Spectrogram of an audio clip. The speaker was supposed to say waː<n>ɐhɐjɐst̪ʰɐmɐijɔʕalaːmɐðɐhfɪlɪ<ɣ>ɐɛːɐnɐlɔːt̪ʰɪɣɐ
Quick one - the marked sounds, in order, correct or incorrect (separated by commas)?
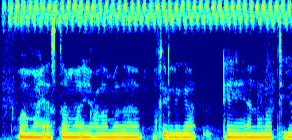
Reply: incorrect, correct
